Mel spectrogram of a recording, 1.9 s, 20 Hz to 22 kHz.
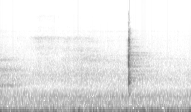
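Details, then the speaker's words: HVAC air handler with heat strips not working, after setting the DIP switch and connecting W2: single sharp click over a low steady hum as the second heat stage relay pulls in, current rising from 17 to 33 amps; staging now works normally. "second set of hit there they go now we're at 33 amps so that's all we had to do set our dip switch up there and hook our W2 up over there"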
